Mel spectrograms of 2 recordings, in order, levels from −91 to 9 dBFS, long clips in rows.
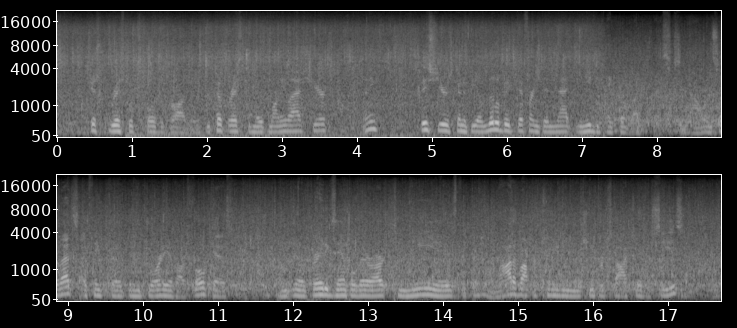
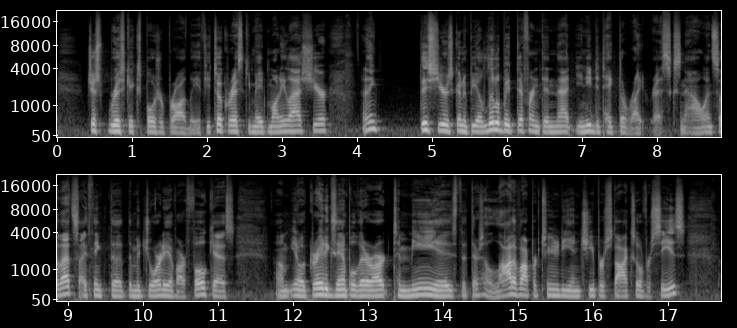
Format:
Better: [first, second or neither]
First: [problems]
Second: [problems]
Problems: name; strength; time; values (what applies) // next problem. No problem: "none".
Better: second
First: rain or running water; loud; throughout; 1 dB below the speech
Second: none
